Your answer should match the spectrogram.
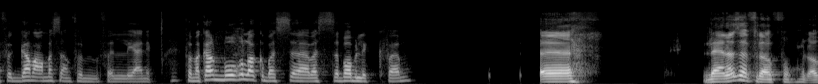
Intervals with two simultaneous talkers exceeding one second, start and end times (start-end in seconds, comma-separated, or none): none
